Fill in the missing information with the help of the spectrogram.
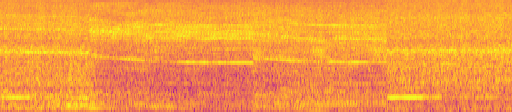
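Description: Bench-clamped electric drill spinning an abrasive wheel, with a wooden chair part held against it: a steady grinding hiss of sanding off the old finish, over a faint motor whine that drops slightly in pitch.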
